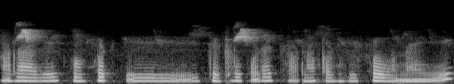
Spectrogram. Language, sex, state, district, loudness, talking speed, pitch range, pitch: Telugu, female, Andhra Pradesh, Annamaya, -20 LUFS, 80 wpm, 155-170 Hz, 165 Hz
